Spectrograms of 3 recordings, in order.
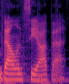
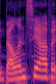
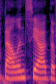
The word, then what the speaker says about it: Balenciaga: Chris Jenner for mispronouncing balenci and using the word ball several times no but say Balenciaga instead it's Balenciaga for her Balenciaga a ball I've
